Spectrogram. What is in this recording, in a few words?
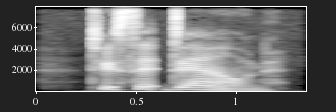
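"to sit down", English, female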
